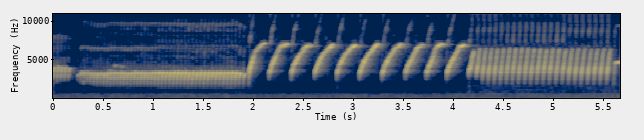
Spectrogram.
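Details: A Belgian canary in training song gives a sustained, level rolling trill, then a series of looping downslurred whistles, ending in a fast, high, buzzing rattle.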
